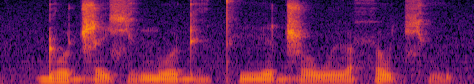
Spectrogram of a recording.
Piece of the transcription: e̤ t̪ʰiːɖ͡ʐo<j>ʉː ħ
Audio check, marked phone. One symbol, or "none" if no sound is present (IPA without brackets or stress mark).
w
